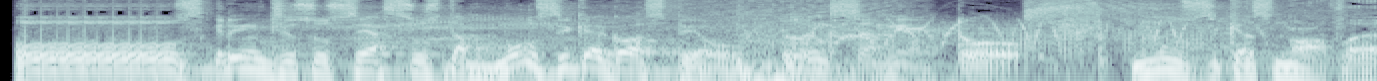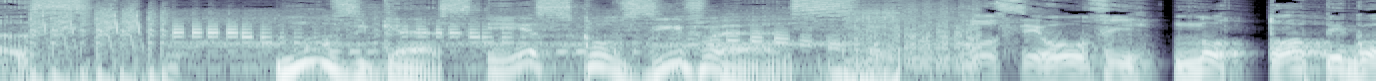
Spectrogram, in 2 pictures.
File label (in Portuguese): vinhetas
